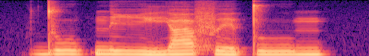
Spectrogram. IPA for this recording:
d uː˧ p̚ n iː˧˩ j a˧˥ f e˧˩ t̪ uː˩ m

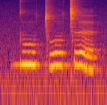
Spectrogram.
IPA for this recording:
d̪ u ɡ͡ǀ o ɡ͡ǀ ə

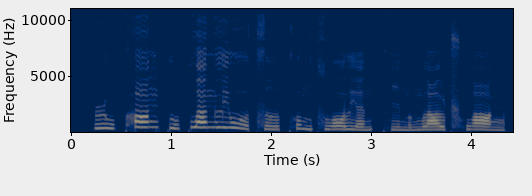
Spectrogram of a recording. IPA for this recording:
ɻ u˨˦ kʰ ɑ˦ ŋ t̪ u˨˦ t̪ w a˦ n l j o˥˨ ʊ̯ t͡s ɹ̩˨˦ t̪ʰ ʊ˥˨ ŋ t͡s w ɔ˦ l j ɛ˨˦ n t̪ʰ i˨˩ n ʊ˦ ŋ l ɑ˦ ʊ̯ ʈ͡ʂʰ w ɑ˥˨ ŋ

